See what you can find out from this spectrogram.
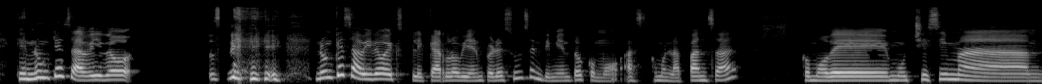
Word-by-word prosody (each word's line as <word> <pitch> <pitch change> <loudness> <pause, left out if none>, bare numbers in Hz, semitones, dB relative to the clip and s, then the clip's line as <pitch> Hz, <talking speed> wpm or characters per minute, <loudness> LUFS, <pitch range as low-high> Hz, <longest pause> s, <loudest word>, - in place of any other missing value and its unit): que 255 -1 +3
nunca 305 +8 +4
he - - +1
sabido 210 - +3 1.0
Sí. 260 -7 +2 0.3
Nunca 310 +9 +2
he - - +1
sabido 250 - +3
explicarlo 185 -5 -3
bien, 180 0 -4
pero 180 +1 -3
es 190 0 -11
un 295 +1 -7
sentimiento 210 - -7
como 160 -5 -10
as 180 0 -10
como 185 0 -9
en - - -11
la 155 0 -6
panza, 195 - -3 0.6
como 185 -1 -2
de 185 0 +4
muchísima, 190 -5 -1
195 Hz, 130 wpm, -23 LUFS, 180-245 Hz, 1.0 s, nunca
